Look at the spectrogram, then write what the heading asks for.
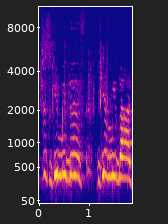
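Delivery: anxious little shout. Retelling own anxious demands for food during the race: imitating someone shouting.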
